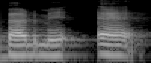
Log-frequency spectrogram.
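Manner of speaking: ordinary delivery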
